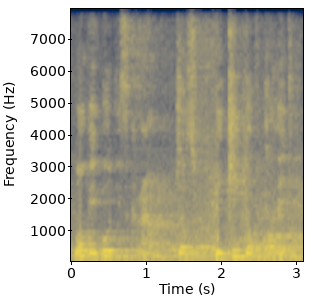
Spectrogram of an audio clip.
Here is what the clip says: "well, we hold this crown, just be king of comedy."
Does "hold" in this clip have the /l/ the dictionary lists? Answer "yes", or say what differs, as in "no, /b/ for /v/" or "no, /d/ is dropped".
no, /l/ is dropped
